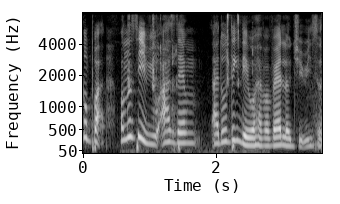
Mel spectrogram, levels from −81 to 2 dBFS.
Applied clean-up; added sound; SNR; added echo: none; Camera; 16 dB; none.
